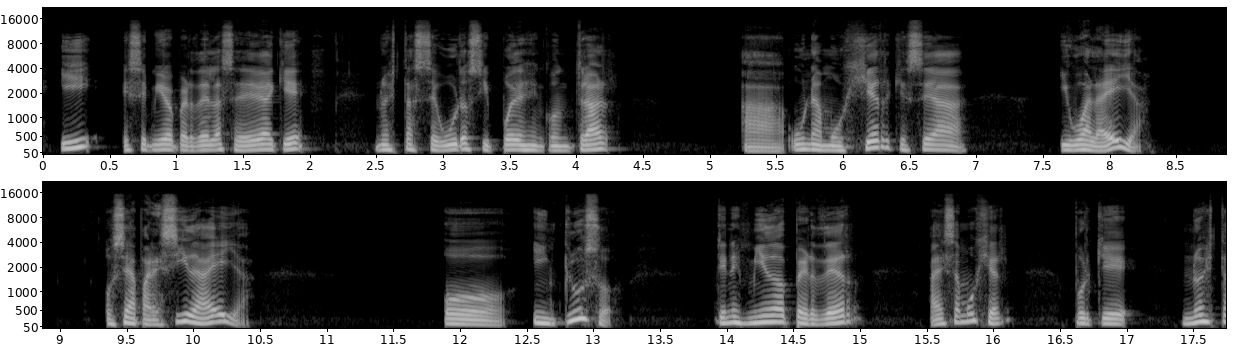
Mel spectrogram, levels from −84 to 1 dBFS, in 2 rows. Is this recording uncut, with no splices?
yes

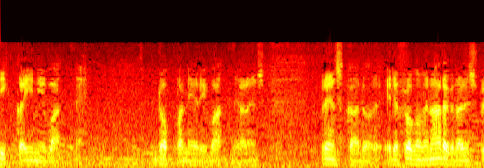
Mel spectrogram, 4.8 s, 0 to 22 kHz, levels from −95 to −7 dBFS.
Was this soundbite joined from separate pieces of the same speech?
yes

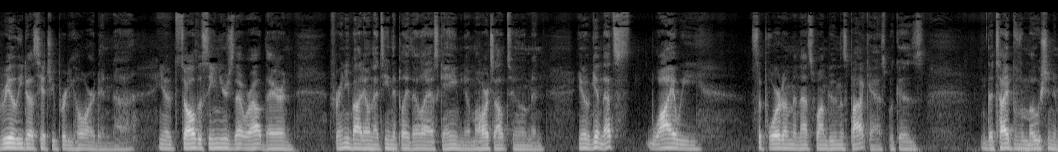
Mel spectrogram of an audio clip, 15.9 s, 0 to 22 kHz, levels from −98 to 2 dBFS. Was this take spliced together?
no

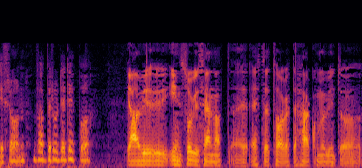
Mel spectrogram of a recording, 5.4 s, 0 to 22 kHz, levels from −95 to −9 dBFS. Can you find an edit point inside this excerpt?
no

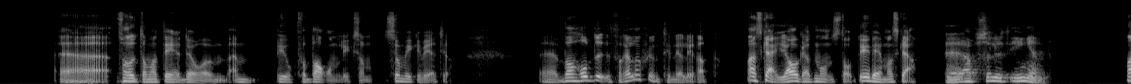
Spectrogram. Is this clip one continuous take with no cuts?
no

